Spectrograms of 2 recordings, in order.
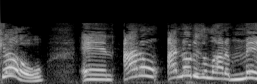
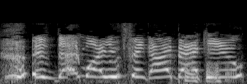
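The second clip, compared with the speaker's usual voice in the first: mock hurt girlfriend; 7 semitones higher, slower than usual.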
